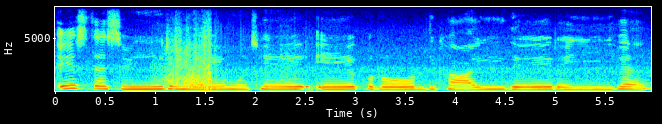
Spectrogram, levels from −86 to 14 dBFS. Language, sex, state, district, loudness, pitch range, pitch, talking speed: Hindi, female, Madhya Pradesh, Katni, -14 LUFS, 210-230 Hz, 220 Hz, 100 wpm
